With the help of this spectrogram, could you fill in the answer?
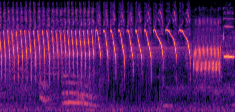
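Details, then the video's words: Pet canary kept at home delivers a fast high rattling trill of evenly spaced notes, slowing into drawn-out downward-sliding whistles and ending with a harsh buzzy note. "Burung kenari gacor rumahan"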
